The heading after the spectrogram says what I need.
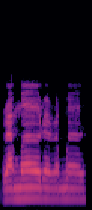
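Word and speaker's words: Cramer: Tiếng Anh nó đọc là Ramer đi, đọc Ramer đi ha.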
